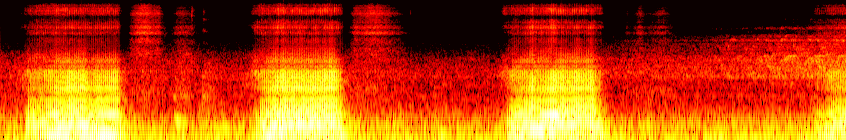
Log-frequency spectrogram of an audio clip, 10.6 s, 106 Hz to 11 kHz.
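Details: Dog with sleep apnea, somewhat improved on heart medication, sleeping on a hot 32°C day without air conditioning: loud, low, rattling snores about every three seconds, roughly twenty a minute, with quieter breathing between.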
